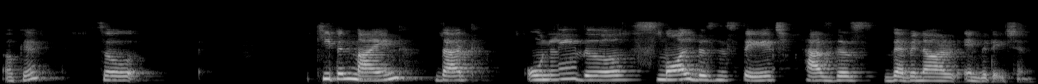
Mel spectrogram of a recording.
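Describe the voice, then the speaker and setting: A woman walks through a website review in a conversational style, often checking in with "right?" and pausing on fillers. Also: medium pitch. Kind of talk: screen-share walkthrough commentary. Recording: roomy, dull lo-fi sound.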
